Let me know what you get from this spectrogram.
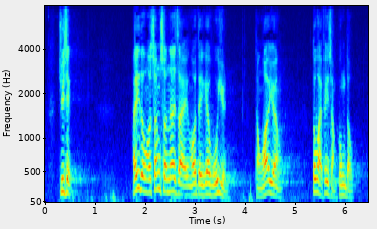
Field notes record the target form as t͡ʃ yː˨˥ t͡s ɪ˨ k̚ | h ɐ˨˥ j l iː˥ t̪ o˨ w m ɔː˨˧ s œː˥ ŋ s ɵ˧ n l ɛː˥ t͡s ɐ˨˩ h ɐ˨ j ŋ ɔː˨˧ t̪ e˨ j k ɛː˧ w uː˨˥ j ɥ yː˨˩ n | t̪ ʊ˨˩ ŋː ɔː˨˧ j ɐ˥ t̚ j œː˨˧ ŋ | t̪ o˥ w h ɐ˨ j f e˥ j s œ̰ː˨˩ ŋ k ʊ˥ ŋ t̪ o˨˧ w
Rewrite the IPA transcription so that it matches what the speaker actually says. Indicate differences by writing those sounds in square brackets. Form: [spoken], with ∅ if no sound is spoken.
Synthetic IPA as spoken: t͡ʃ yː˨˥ t͡s ɪ˨ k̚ | h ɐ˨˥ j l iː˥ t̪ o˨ w [ŋ] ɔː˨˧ s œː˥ ŋ s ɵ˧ n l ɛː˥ t͡s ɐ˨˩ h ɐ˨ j ŋ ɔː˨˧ t̪ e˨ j k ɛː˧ w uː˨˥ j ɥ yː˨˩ n | [t̪ʰ] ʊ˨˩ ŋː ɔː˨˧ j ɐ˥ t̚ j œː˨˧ ŋ | t̪ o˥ w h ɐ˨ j f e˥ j s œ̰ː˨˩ ŋ k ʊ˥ ŋ t̪ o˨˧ w

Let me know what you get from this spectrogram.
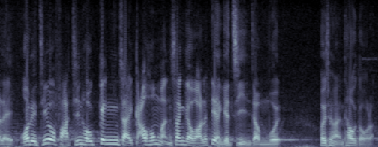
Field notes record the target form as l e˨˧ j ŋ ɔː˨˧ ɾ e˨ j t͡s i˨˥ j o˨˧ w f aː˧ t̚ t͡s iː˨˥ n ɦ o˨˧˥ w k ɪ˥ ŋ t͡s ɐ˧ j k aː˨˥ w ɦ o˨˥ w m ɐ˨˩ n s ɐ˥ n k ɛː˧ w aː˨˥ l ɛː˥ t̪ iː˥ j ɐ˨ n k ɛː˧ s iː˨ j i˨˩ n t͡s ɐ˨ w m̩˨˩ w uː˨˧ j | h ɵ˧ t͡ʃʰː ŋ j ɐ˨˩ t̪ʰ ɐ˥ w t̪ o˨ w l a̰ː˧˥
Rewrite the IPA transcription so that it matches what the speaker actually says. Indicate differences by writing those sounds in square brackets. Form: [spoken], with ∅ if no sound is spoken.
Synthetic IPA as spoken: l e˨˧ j ŋ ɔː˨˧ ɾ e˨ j t͡s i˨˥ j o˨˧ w f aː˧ t̚ t͡s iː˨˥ n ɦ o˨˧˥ w k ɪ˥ ŋ t͡s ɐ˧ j k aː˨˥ w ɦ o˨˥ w m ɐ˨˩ n s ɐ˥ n k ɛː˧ w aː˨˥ l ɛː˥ t̪ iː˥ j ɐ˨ n k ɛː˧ [t͡s] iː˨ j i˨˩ n t͡s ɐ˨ w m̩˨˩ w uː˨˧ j | h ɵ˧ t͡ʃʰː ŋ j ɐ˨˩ t̪ʰ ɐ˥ w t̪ o˨ w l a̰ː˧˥

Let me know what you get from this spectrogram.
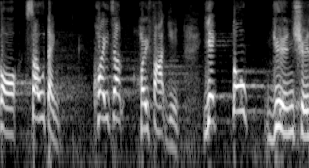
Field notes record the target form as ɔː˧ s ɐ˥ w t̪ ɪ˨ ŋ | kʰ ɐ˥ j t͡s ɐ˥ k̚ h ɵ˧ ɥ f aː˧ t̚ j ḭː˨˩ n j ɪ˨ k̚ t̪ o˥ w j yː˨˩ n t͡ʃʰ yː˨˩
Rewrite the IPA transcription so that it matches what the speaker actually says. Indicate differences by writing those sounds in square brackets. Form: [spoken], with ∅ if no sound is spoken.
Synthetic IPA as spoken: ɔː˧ s ɐ˥ w t̪ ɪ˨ ŋ | kʰ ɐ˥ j t͡s ɐ˥ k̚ h ɵ˧ ɥ f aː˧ t̚ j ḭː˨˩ n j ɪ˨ k̚ t̪ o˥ w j yː˨˩ n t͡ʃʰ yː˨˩

